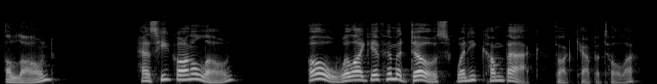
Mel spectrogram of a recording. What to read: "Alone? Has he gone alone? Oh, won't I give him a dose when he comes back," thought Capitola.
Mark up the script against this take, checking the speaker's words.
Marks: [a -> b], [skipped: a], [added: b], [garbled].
"Alone? Has he gone alone? Oh, [won't -> will] I give him a dose when he [comes -> come] back," thought Capitola.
